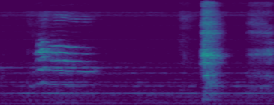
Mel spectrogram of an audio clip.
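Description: A cat gives a drawn-out, harmonic meow, followed after a pause by a short, breathy snort or hiss, faint and close with no talk, as though from a fighting or unwell cat.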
